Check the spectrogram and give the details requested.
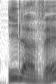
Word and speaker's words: il avait: Il avait, final T not pronounced.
